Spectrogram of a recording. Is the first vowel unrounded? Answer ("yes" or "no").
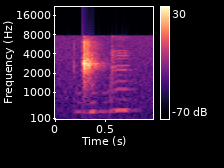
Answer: yes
